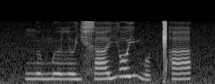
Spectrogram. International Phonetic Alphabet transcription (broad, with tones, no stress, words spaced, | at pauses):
ŋɵ˩mɵ˩lɵ˩j xa˩˧jɔ˦˥j mo˩ǁʰa˦˥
